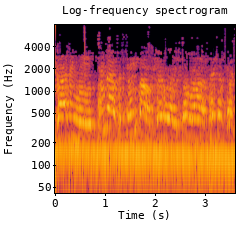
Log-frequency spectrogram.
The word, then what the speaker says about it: Silverado: Now, Silverado is the correct way to say it. The left driver's Dory, and he says Silverado. And if I say Silverado, Julie really wants to claw my eyes out.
